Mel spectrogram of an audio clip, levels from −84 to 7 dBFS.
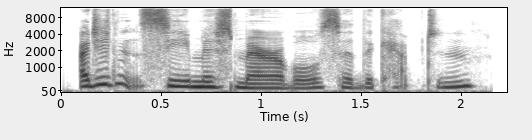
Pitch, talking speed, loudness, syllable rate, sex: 205 Hz, 215 wpm, -18 LUFS, 5.7 syllables/s, female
